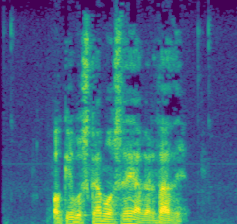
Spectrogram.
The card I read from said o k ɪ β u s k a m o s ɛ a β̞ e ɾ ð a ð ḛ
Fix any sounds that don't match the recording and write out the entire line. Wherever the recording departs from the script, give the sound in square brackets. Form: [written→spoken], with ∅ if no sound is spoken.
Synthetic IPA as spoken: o k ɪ β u s k a m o s ɛ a β̞ e ɾ ð a ð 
